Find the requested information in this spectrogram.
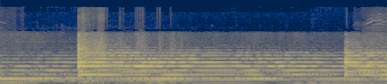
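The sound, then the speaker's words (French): Church bells ring out over a small French village near Nancy on a December night, pulled by hand on a rope. Rich, sustained metallic tones hum throughout, with two loud fresh strikes about three seconds apart. “Dans ce village, cette nuit-là, les cloches sonnent.”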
